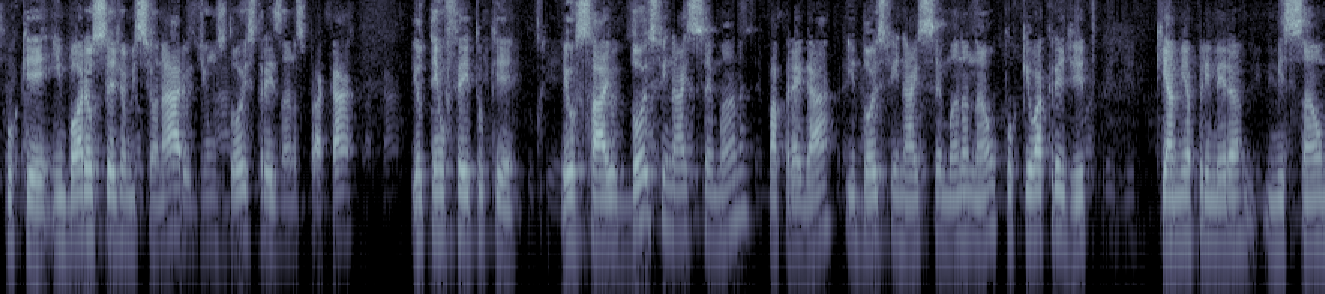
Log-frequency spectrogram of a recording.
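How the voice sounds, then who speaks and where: Earnest Brazilian man telling a story. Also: medium pitch. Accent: Brazilian Portuguese. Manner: earnest, storytelling with quoted dialogue. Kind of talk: casual testimony.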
